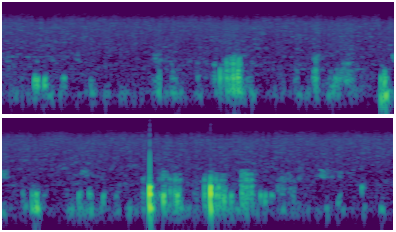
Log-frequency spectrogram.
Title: Empty stomach noises and heartbeat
